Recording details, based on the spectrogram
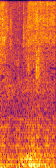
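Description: Tap water runs steadily into a kitchen sink for rinsing deveined shrimp, a constant close, broadband splashing hiss with no voices.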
